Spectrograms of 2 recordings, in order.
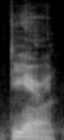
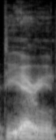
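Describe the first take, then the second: First: The name ends with a short '-on' sound. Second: The name ends with an extra '-ian' sound. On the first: This is the name's proper pronunciation. The speaker calls it right. "Proper pronunciation" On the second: This imitates someone else's mispronunciation. The speaker calls it wrong. "He calls him De'Arian Fox"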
